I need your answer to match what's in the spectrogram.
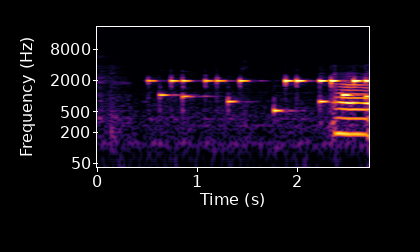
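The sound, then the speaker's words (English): A 20-minute kitchen timer goes off with a quick run of about ten electronic beeps in shifting two-tone pitches, ending in a fuller, layered chime. No one speaks. “That was our 20-minute timer.”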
